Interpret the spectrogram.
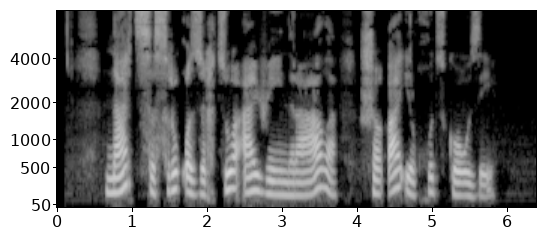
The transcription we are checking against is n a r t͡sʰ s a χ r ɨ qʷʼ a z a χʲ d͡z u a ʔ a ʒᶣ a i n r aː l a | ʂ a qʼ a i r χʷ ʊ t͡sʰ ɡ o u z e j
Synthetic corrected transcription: n a r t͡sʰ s a s r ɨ qʷʼ a z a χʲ d͡z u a ʔ a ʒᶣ a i n r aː l a | ʂ a qʼ a i r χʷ ʊ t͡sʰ ɡ o w z e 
